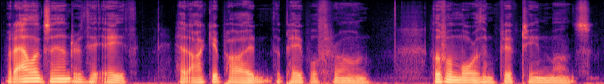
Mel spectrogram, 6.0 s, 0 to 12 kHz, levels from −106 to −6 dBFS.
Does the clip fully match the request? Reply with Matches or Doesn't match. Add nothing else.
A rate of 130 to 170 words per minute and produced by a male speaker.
Matches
